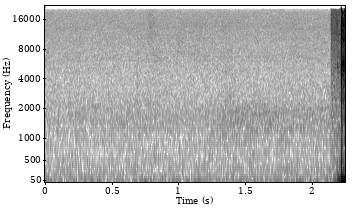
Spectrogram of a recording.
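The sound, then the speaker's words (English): A single short puff from an asthma inhaler, a sharp burst of hiss after near silence. “Sorry, I had to take a hit off the old inhaler.”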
